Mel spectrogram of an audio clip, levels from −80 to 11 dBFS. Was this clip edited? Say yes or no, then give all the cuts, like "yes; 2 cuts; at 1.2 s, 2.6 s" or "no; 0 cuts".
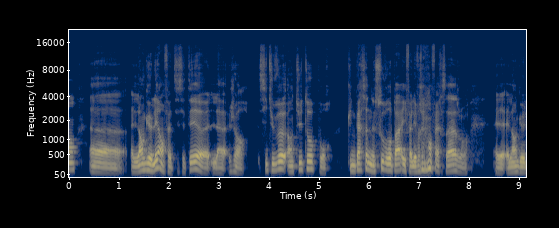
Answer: yes; 3 cuts; at 1.2 s, 3.7 s, 5.4 s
